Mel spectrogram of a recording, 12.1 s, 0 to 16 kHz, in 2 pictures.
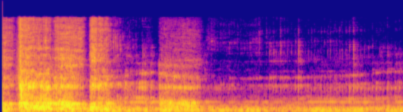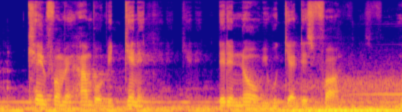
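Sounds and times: lion roaring: 0:00.0 - 0:06.5.

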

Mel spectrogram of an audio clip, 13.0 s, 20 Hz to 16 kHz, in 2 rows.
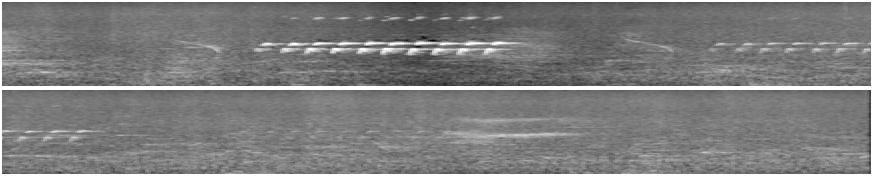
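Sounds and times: bird singing trills: 0:01.6 - 0:03.9, 0:05.0 - 0:07.3.

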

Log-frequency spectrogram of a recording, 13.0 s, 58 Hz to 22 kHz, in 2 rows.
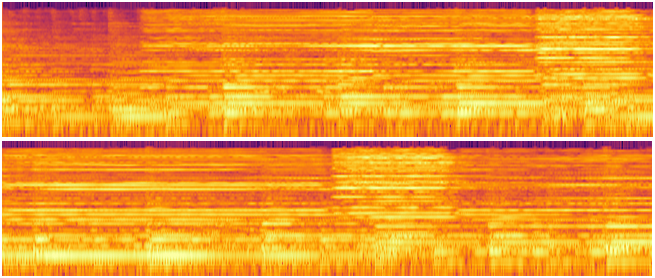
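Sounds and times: keyboard sustained chords: 0:00.0 - 0:13.0.

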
